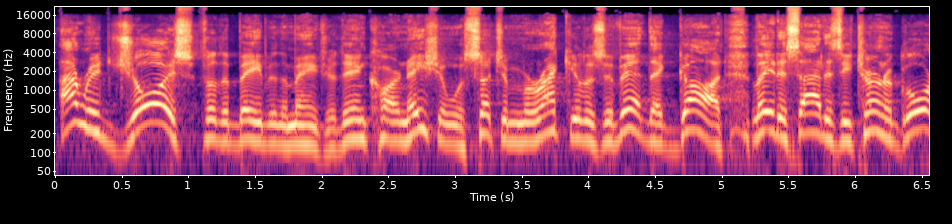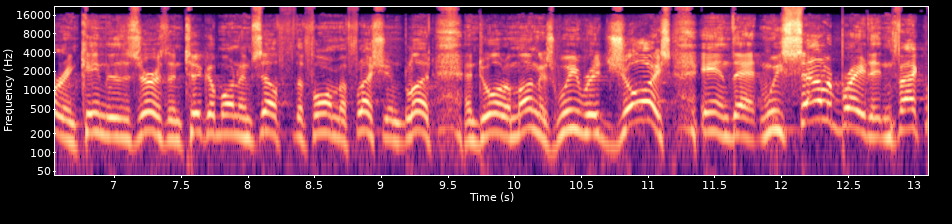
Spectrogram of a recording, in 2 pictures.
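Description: Man, preacher, high voice, sermon, shouts and call-and-response. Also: sing-song, brisk, hardly any pauses. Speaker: pastor.

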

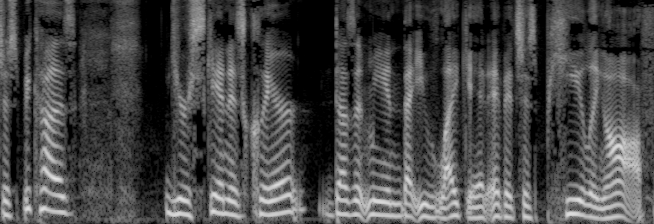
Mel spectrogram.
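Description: A woman's voice: fairly low pitch, no echo, studio quality. Nasal woman podcaster, stuffed up with a cold. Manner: snobby-sounding. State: congested with a cold. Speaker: podcast host. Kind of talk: casual chat.

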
